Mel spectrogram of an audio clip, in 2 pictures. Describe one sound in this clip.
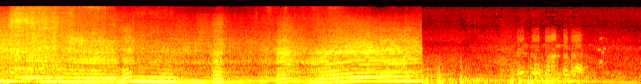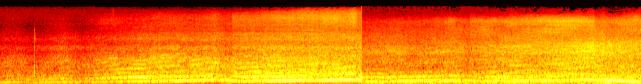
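A rally car engine revs hard and climbs in pitch through gear changes.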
